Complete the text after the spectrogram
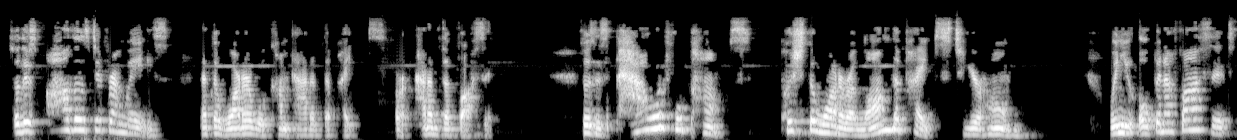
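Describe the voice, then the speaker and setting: A woman in her thirties reading aloud to children as an educator, pausing to ask questions and explain in simple, encouraging terms. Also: on the low side, fairly bright tone, poor audio. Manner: simple, interactive, encouraging teacher talk. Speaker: outdoor educator hosting a children's story time. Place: small indoor room. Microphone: webcam at desk distance, live video stream.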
